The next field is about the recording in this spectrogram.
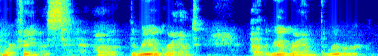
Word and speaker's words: Rio Grande: But there is a town in Ohio where they pronounce the name Rio Grande.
